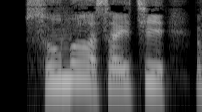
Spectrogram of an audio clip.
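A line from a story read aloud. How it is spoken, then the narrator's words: Breathless exclamation. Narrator (Russian): выдохнул Алёша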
